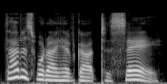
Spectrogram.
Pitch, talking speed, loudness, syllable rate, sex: 210 Hz, 285 wpm, -15 LUFS, 5.3 syllables/s, female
